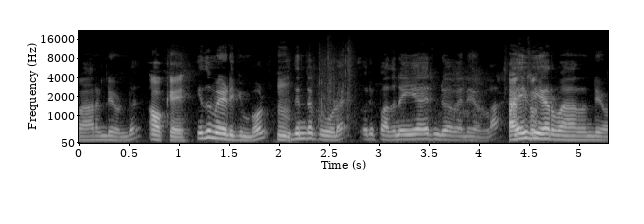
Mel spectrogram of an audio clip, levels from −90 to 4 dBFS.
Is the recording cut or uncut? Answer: cut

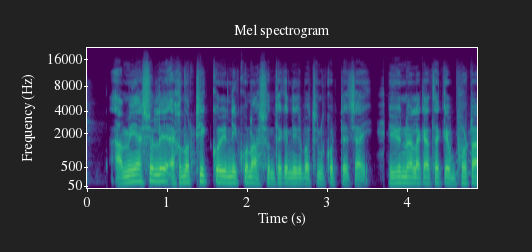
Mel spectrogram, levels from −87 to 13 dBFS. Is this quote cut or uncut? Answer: cut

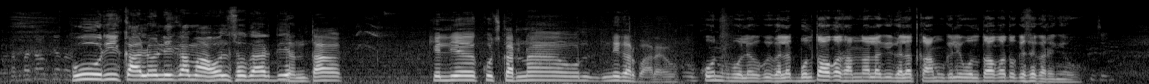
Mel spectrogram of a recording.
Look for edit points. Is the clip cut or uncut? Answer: cut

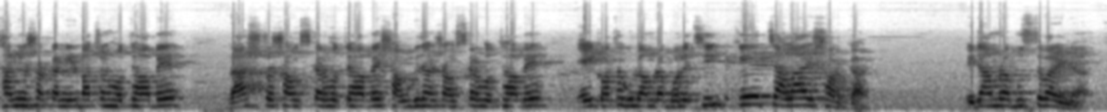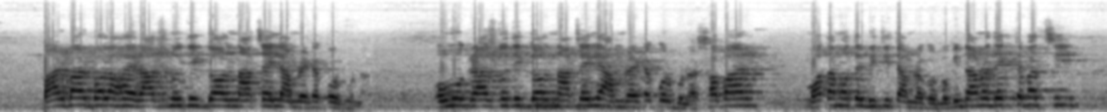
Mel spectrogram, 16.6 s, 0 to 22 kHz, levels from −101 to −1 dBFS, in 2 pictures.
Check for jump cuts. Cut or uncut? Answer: cut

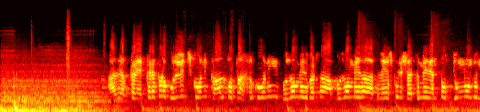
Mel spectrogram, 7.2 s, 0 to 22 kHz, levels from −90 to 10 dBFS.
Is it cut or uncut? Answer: cut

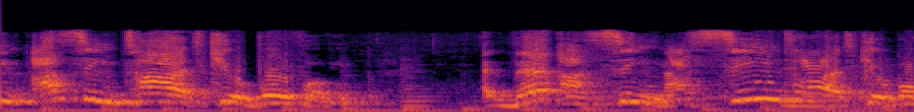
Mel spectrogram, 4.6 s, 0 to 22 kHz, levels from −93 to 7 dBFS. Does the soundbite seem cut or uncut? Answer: uncut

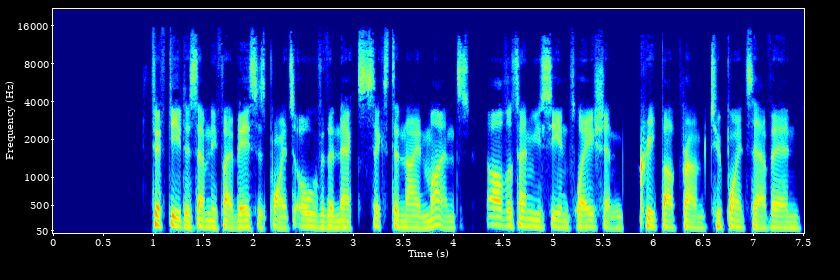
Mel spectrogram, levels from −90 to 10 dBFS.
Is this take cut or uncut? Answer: cut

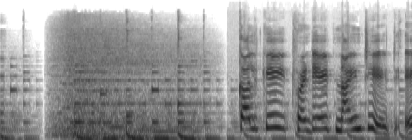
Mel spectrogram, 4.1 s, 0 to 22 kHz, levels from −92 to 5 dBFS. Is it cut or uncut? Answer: cut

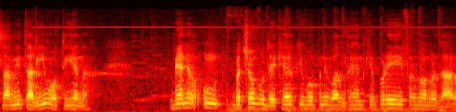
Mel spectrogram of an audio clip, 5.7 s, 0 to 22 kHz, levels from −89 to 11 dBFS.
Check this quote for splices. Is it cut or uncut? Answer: uncut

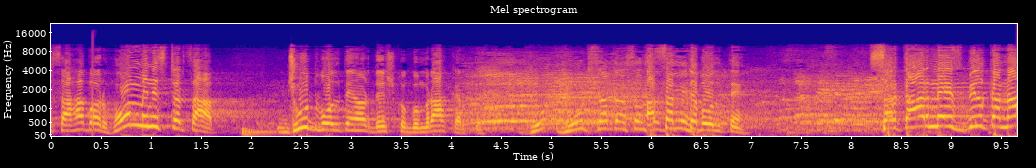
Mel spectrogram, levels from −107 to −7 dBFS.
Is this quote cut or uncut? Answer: uncut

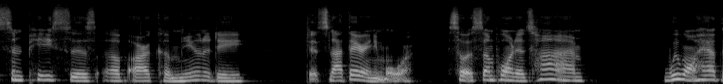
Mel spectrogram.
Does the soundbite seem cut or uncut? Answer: cut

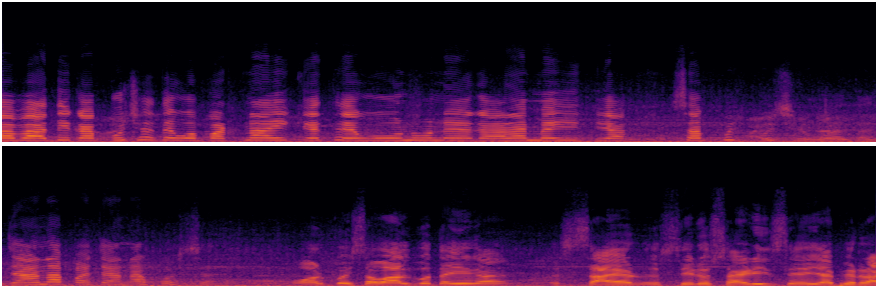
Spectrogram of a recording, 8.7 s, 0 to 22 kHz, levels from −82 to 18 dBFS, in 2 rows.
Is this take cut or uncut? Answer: uncut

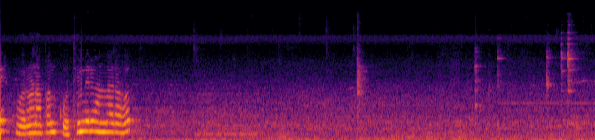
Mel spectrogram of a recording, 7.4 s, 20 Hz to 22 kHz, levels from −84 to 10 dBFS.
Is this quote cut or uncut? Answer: uncut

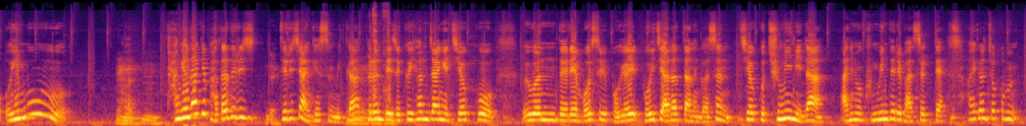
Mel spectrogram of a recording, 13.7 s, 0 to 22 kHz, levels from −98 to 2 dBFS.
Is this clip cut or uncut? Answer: cut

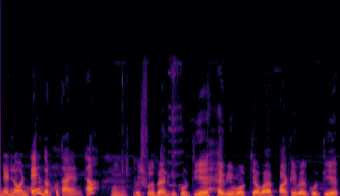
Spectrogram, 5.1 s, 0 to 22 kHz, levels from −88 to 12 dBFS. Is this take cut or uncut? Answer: cut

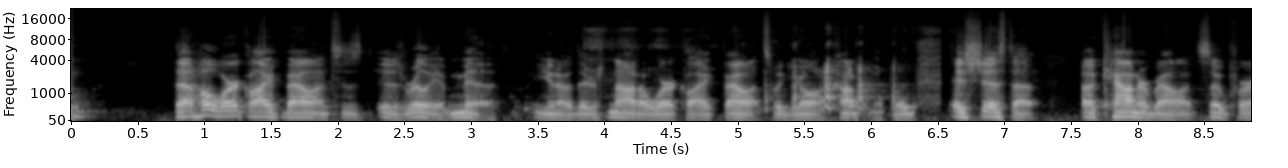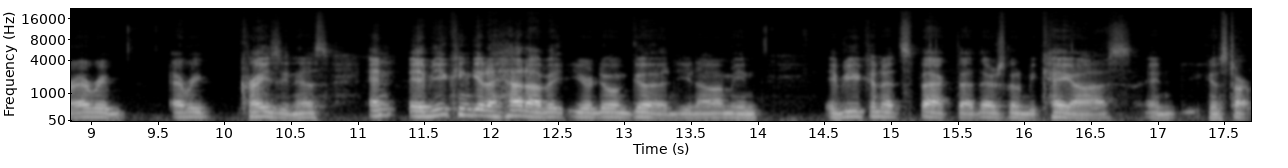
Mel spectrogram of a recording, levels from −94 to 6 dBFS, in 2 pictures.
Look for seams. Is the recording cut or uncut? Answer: cut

